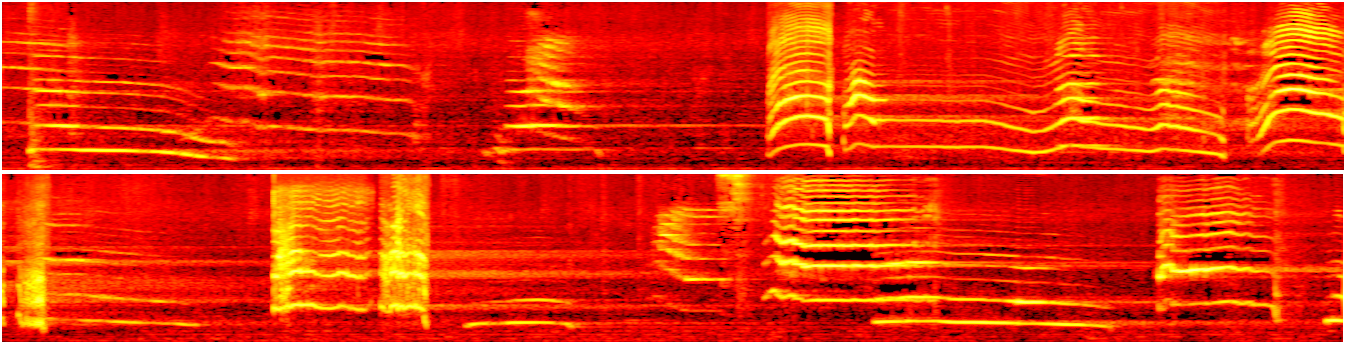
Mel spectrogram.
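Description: Female cat in heat yowling her mating call: about a dozen long calls, each bending up and down in pitch, with short pauses between them.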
